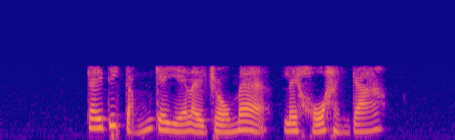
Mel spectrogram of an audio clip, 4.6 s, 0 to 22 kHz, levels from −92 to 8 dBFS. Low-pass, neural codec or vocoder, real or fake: 3.6 kHz; none; real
